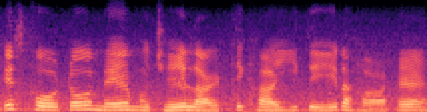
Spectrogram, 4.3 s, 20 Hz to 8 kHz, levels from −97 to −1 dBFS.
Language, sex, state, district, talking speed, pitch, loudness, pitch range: Hindi, female, Madhya Pradesh, Katni, 125 wpm, 215 Hz, -16 LUFS, 195-235 Hz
